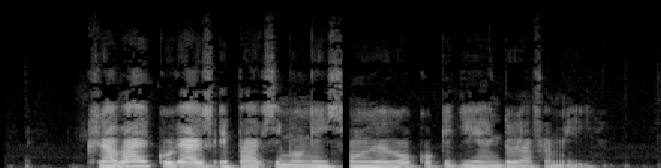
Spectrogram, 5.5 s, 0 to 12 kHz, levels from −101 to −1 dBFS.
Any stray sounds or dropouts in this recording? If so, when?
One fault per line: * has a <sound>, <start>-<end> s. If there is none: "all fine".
* has a dropout, 2.8-2.9 s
